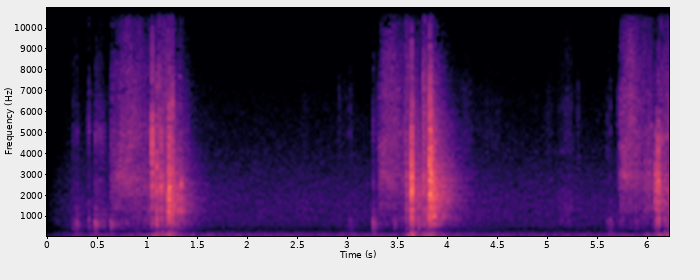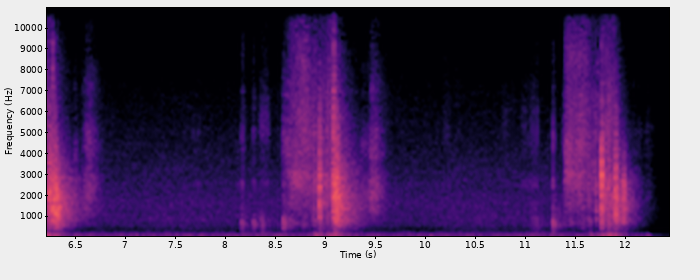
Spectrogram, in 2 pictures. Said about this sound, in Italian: È un libro che viene sfogliato.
